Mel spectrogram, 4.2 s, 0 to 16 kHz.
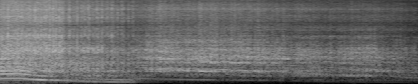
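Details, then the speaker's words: Bennett Read Force 8 cylinder vacuum cleaner, smoking with a burning smell: motor whirs with a rough, gravelly roar and droning tones, the grinding of what sounds like a seized motor bearing. "sounds like a bearing has seized right"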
